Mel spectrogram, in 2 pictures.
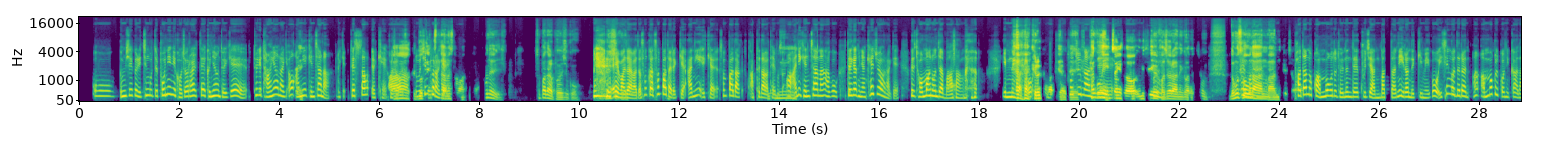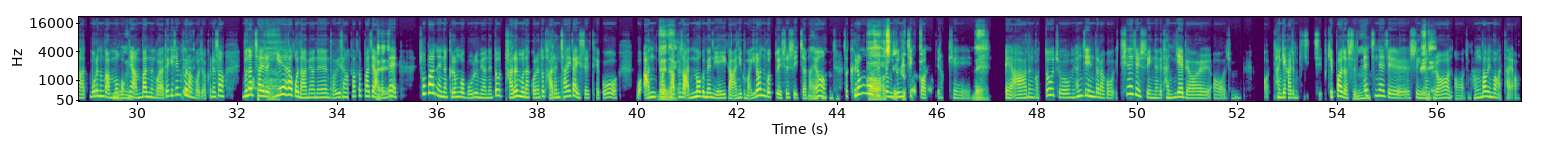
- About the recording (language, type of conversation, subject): Korean, podcast, 현지인들과 친해지는 비결이 뭐였나요?
- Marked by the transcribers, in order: in English: "노 땡스"; tapping; other noise; laugh; other background noise; laugh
